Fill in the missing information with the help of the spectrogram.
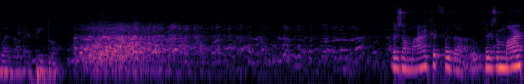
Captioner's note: audience laughs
